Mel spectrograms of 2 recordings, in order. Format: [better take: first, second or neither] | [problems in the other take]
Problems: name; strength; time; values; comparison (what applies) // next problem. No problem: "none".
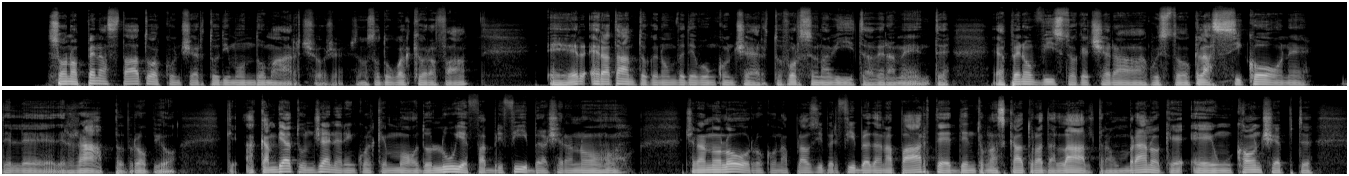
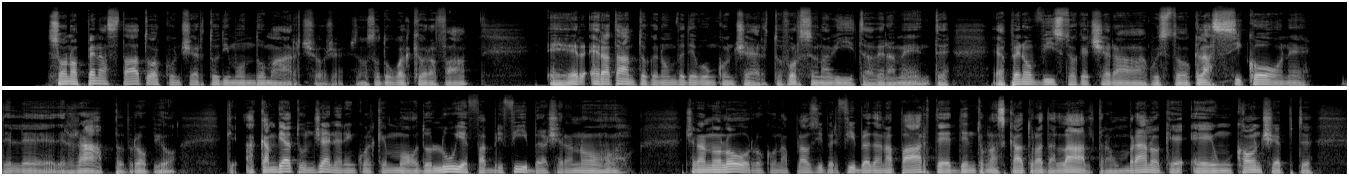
neither | none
